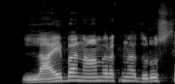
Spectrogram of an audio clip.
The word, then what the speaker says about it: Laiba: तो एक लबा की प्रोनाउंसिएशन हमजा के साथ होती है। लाबा स्पेलिंग है एल ए आई बी ए लाबा। बहुत सारी मां-बाप ने अपनी बच्चियों का नाम ला इबा रखा है।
